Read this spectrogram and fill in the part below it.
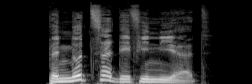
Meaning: user-defined
- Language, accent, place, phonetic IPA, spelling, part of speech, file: German, Germany, Berlin, [bəˈnʊt͡sɐdefiˌniːɐ̯t], benutzerdefiniert, adjective, De-benutzerdefiniert.ogg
